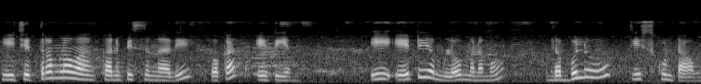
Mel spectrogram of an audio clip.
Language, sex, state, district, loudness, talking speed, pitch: Telugu, female, Andhra Pradesh, Krishna, -17 LUFS, 130 wpm, 235 Hz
